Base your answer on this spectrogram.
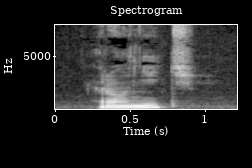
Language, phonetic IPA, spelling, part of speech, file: Polish, [ˈrɔ̃ɲit͡ɕ], ronić, verb, LL-Q809 (pol)-ronić.wav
